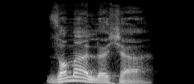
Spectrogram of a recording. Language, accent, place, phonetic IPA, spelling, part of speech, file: German, Germany, Berlin, [ˈzɔmɐˌlœçɐ], Sommerlöcher, noun, De-Sommerlöcher.ogg
- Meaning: nominative/accusative/genitive plural of Sommerloch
